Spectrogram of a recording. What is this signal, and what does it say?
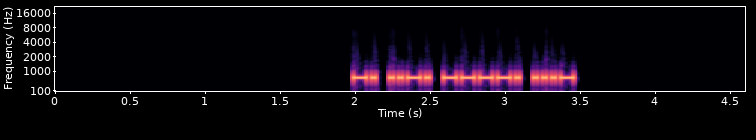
Morse code, heard as a keyed tone, about 40 wpm, 700 Hz. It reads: NF9V
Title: USA Call Signs - 4 Characters - 40wpm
